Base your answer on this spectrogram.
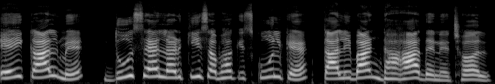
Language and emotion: Maithili, neutral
